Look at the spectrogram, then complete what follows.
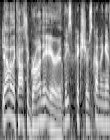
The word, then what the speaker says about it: Casa Grande: morning to students in CA Grande the kasag Grande area these pictures coming in from CAG Grand dispatch the proper pronunciation of the city is kasag but Mayor Bob jackon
